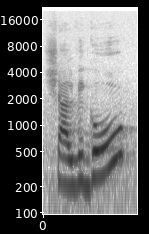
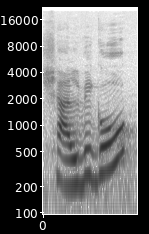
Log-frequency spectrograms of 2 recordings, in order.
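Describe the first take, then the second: No difference in how they are said.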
